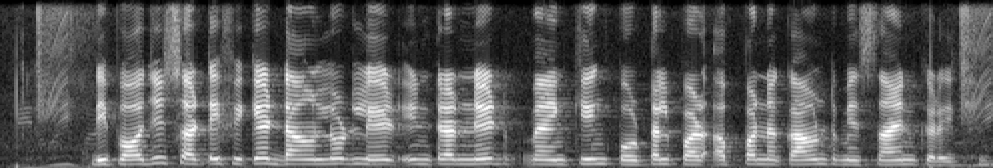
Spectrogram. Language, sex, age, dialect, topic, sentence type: Magahi, male, 18-24, Western, banking, statement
